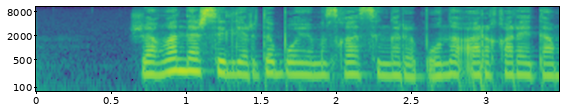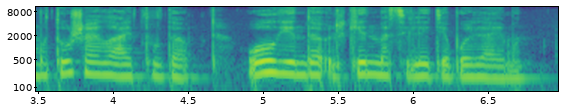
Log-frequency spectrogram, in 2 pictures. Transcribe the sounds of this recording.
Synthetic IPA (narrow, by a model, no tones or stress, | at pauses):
ʒ̥ɑɴɑnæɾse̞le̞ɾd̪ɪbo̞jəməzʁɑsɪŋɪɾɪpwʔo̞nə̰ʔɑ̰ɾqɑɾɑjd̪ɑmət̪uʒɑjlˠəɑjt̪əlˠd̪əwo̞lˠje̞nd̪ɪʔʏ̰lkʲe̞nmæse̞le̞d̪e̞pwo̞jlˠɑjmən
